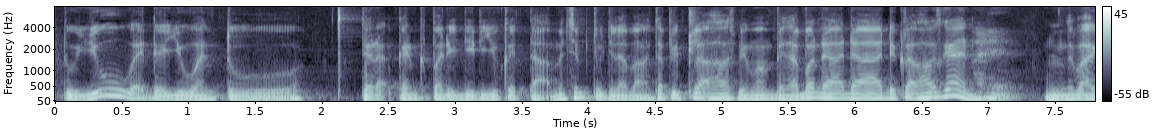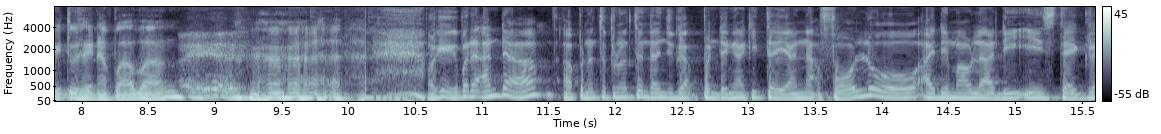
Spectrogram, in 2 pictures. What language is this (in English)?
Malay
